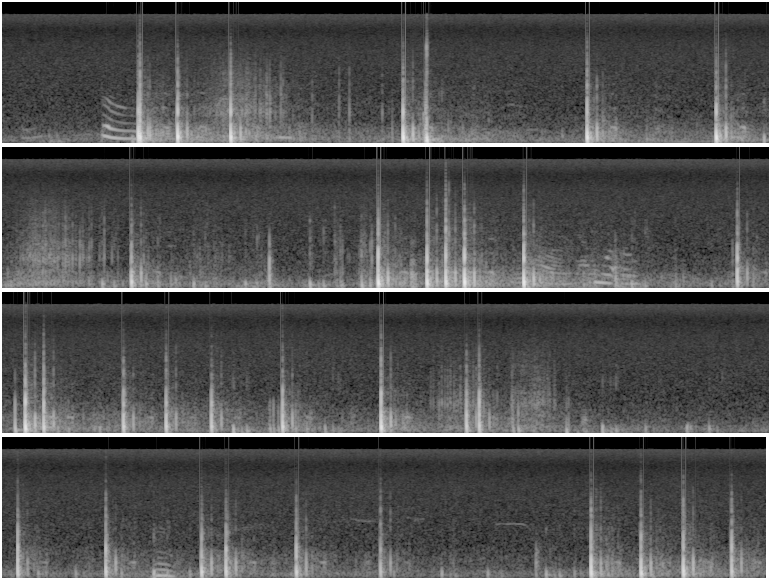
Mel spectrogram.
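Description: Fireworks going off in an irregular series of sharp bangs, sometimes several in quick succession, with the densest cluster about a third of the way in.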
